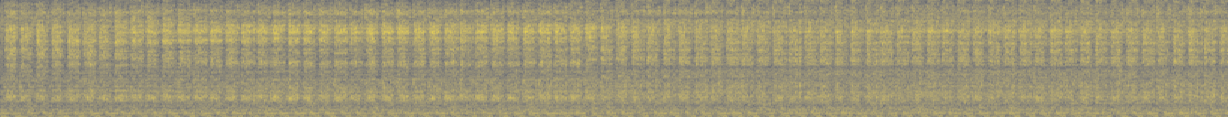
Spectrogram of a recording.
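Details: Honda Monkey small single idling after a tappet adjustment: busy, rattly clatter roughly three beats a second over a steady idle; the abnormal engine noise persists, source undetermined.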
